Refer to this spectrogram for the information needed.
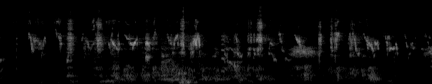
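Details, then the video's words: Budgies chattering in a mating call, a continuous busy stream of high twittering chirps and scratchy warbles, with a few sharper squeaks and a soft thump partway through. "Budgies Mating Call"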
